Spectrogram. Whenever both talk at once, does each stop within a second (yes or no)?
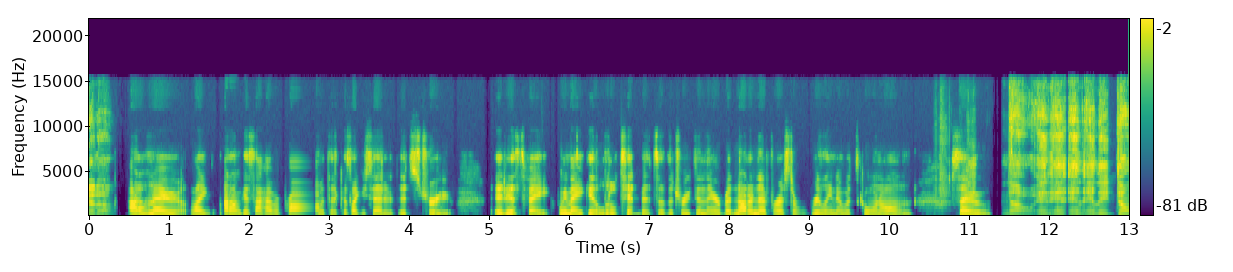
yes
